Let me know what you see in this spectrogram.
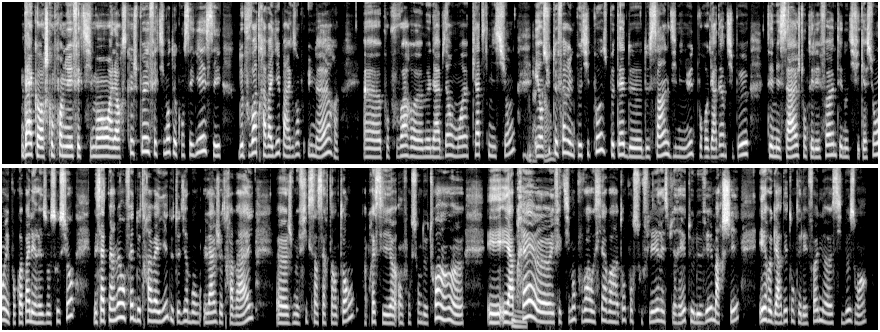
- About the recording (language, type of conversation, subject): French, advice, Comment réduire les distractions numériques pendant mes heures de travail ?
- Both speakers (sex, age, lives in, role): female, 50-54, France, advisor; male, 30-34, France, user
- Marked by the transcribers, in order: none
